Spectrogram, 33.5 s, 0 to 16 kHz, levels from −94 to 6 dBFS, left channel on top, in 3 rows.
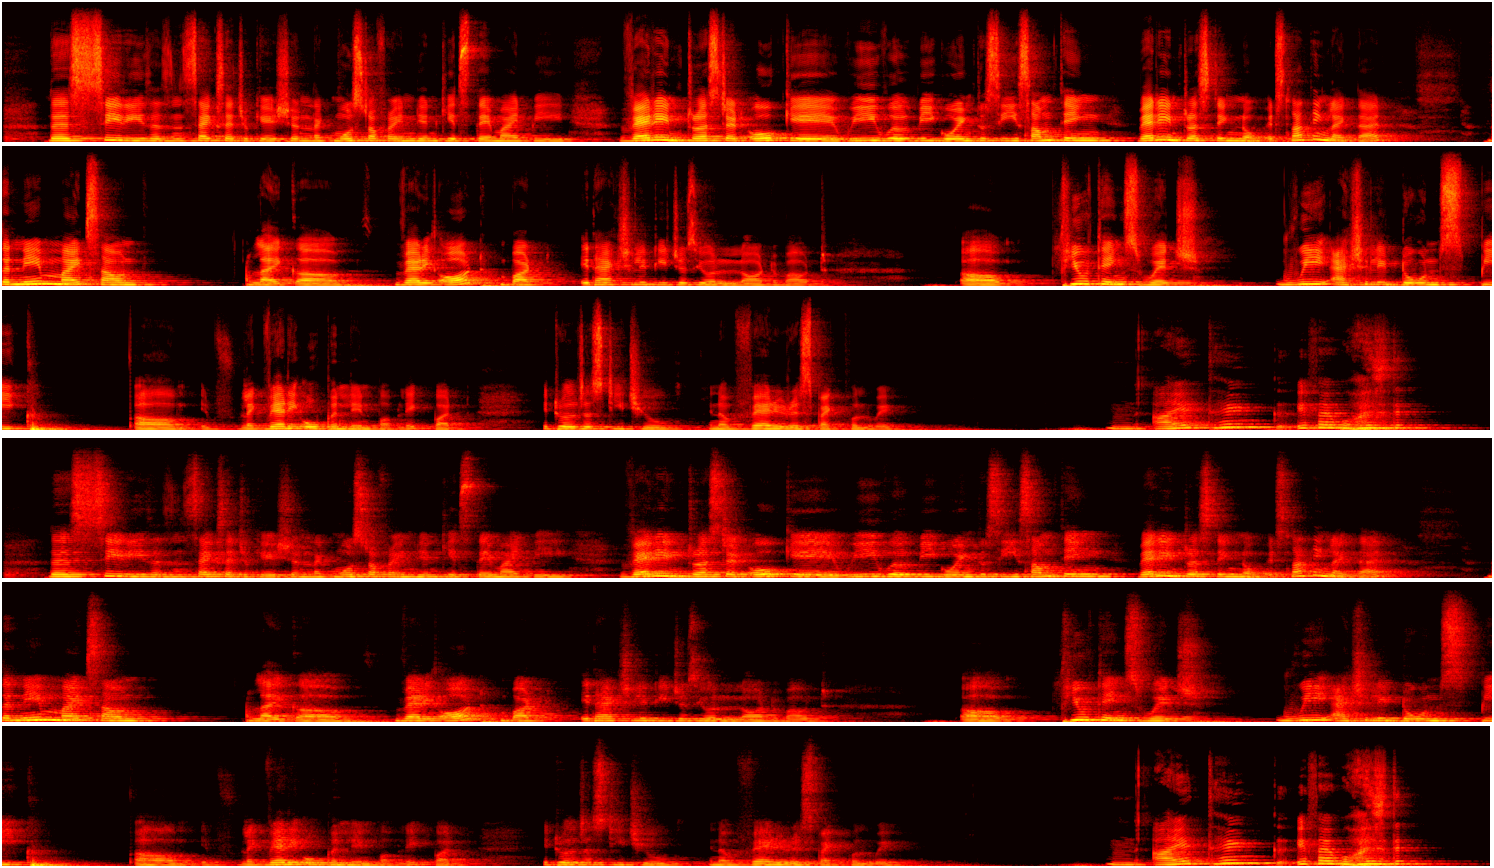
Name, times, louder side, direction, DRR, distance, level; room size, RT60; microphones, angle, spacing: voice 1, 0.3-4.2 4.6-8.2 8.5-10.4 11.1-12.2 13.0-15.2 15.5-17.2 18.4-18.7 19.1-20.2 20.7-22.6 23.3-25.7 26.5-27.4 27.6-29.0, left 2 dB, 55° left, 11 dB, 0.9 m, -31 dB
voice 2, 30.6-32.8, right 1 dB, 25° right, 9 dB, 0.9 m, -31 dB
10.5 x 6.5 x 8.7 m, 0.85 s
head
